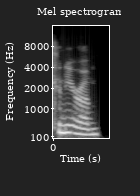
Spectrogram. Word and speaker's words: Canarum: Yeah, you actually got it right. It's Canarum. Well, I'm pinning you here.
